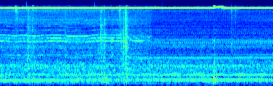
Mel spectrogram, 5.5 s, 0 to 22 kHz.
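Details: Telefunken 900M (rebadged JVC HR-C3, 1982 portable VHS-C deck) after loading repair, playing back a fresh camera recording: quiet steady whir over low constant hum with a couple of light clicks; tape transport running smoothly.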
